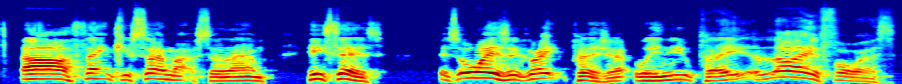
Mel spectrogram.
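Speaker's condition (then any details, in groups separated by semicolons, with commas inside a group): ALS; speech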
